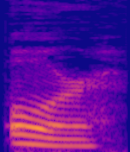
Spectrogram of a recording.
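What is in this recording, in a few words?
"or", English pronunciation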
